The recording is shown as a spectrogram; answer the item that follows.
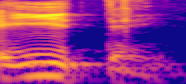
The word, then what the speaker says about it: item: Qual é a sílaba tônica em item? É item ou é item? É item. Então, aqui a sílaba tônica está aqui. Então, nós temos uma paroxítona.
